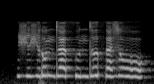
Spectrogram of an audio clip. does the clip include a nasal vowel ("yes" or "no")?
no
